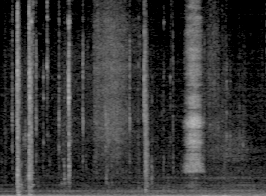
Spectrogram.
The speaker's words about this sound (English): Just totally didn't see that big old truck. He was barreling towards me.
